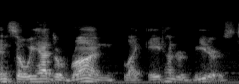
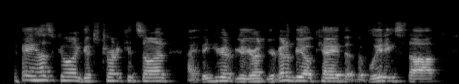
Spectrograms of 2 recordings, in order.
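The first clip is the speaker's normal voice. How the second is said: calm voice, higher pitch; 5 semitones higher than usual. Retelling a medic's words in the middle of a gunfight: imitating someone calm. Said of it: "And he's so calm".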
